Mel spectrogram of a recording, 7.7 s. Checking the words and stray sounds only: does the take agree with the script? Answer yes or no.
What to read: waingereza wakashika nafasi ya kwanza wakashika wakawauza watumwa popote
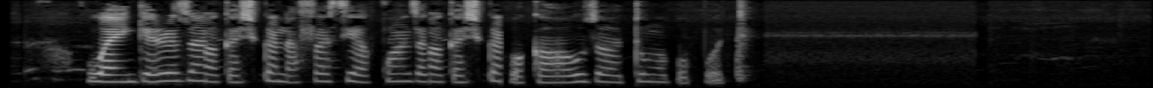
yes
